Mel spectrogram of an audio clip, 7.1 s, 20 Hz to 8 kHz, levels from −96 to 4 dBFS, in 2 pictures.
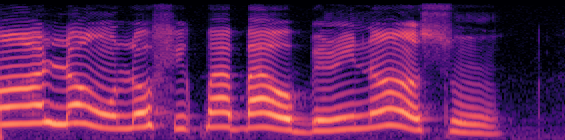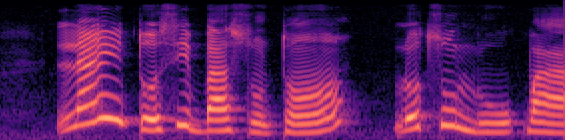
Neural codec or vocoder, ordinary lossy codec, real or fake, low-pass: none; none; real; 7.2 kHz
